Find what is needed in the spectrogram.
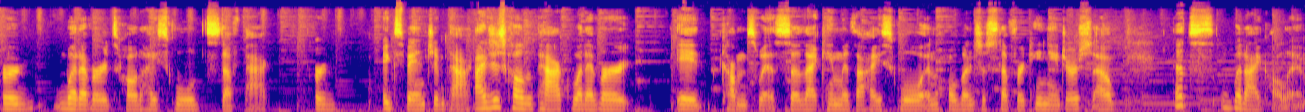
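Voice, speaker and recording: Over music in the background, a woman with a fairly low pitch speaks in an upbeat tone at a moderate pace. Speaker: gaming YouTuber. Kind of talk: casual rambling commentary over gameplay. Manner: chatty, upbeat.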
